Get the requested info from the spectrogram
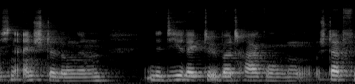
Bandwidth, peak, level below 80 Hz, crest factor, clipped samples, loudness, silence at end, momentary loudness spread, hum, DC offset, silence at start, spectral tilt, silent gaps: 17.5 kHz; -12 dBFS; -72 dBFS; 18 dB; under 0.1%; -31 LUFS; 0 s; 13 LU; none; under 0.1%; 0 s; -3.5 dB/octave; none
